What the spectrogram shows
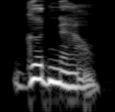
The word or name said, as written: goodnow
